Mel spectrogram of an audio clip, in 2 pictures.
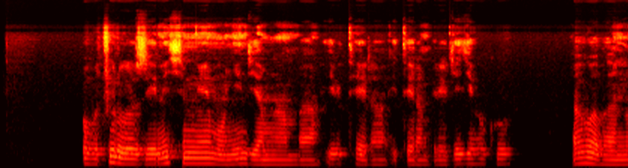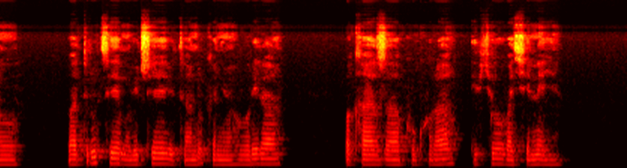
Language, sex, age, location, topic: Kinyarwanda, male, 25-35, Kigali, health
